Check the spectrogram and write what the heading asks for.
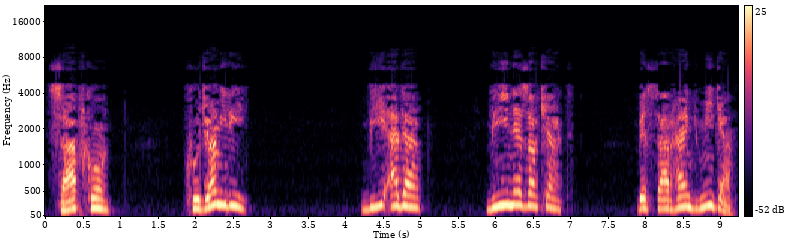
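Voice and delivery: high, loud, scolding cries; colonel's wife shouting threats after the fleeing servant; threatening colonel's wife. Acted. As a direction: scold him sharply as he walks away.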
